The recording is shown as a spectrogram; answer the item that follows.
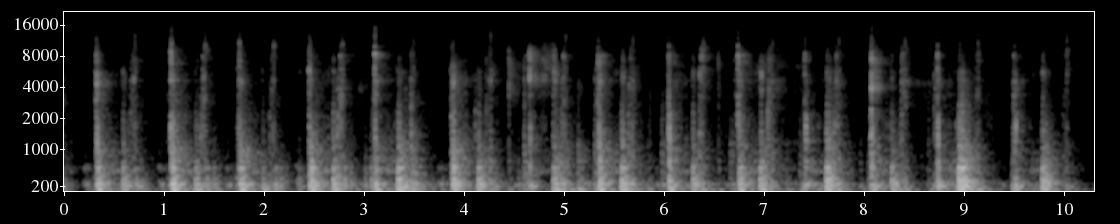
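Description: A Parker hydraulic hand pump being worked by its lever, a run of sharp clicks about two to three a second, driving the KarryKrimp hose crimper's top cover down toward its plate before the crimp.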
